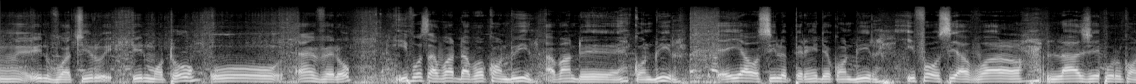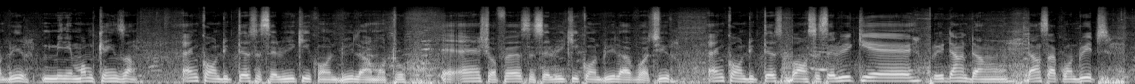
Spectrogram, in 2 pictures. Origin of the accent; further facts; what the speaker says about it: Maroua, Far North, Cameroon; je suis de Maroua.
